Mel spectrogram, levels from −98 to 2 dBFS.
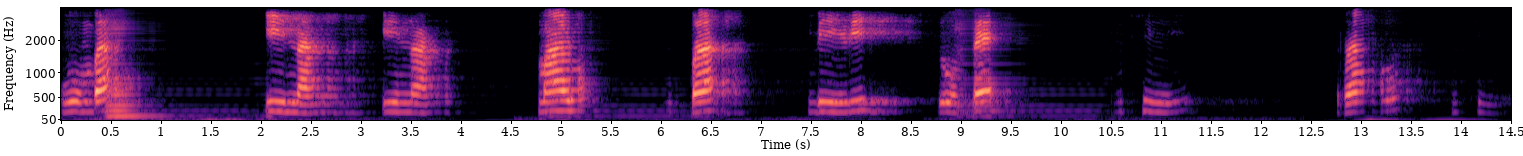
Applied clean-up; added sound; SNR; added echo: neural mask model DeepFilterNet 3.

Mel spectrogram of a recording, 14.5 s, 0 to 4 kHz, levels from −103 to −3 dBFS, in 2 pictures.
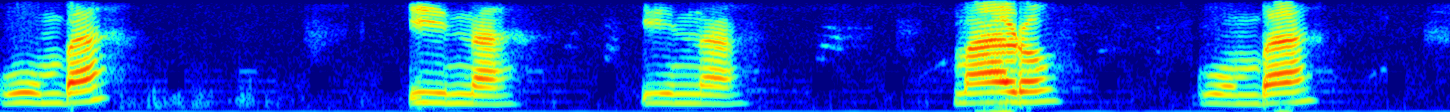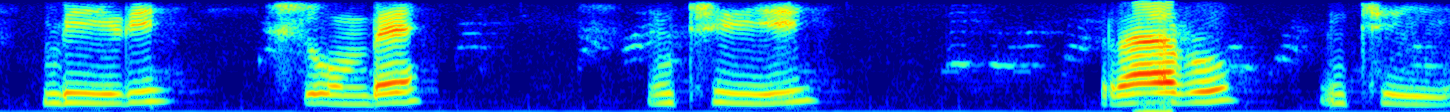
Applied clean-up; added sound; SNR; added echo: none; none; none; none.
